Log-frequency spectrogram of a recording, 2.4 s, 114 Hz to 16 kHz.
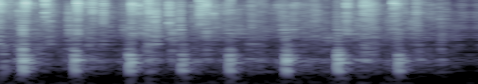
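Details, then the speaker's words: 1960 GE P780 portable radio, back still on: shaking the case gives sharp, light rattles of a small loose object bouncing inside, a bad sign before opening it. "hear that shaking and rattling. That's uh that's not good."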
